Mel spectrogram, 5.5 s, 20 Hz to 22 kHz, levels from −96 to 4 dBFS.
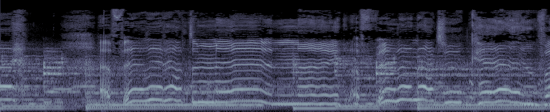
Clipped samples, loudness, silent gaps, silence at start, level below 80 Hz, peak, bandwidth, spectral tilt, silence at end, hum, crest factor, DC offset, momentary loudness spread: under 0.1%; -33 LUFS; none; 0 s; -80 dBFS; -20 dBFS; 16 kHz; -3.5 dB/octave; 0 s; none; 14 dB; under 0.1%; 4 LU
